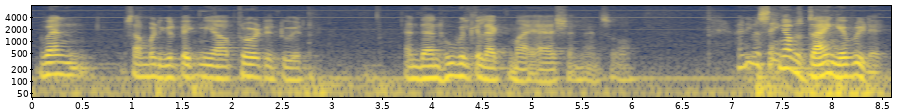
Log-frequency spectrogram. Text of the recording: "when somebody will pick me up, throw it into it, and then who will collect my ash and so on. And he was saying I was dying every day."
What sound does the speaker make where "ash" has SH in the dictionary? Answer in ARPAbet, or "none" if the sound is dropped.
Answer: SH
